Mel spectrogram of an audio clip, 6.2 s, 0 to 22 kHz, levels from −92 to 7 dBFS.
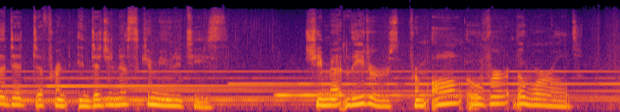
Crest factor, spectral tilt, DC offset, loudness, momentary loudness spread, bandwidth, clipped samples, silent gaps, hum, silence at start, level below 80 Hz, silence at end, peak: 16 dB; -5.5 dB/octave; under 0.1%; -16 LUFS; 9 LU; 17 kHz; under 0.1%; none; none; 0 s; -50 dBFS; 0 s; 0 dBFS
